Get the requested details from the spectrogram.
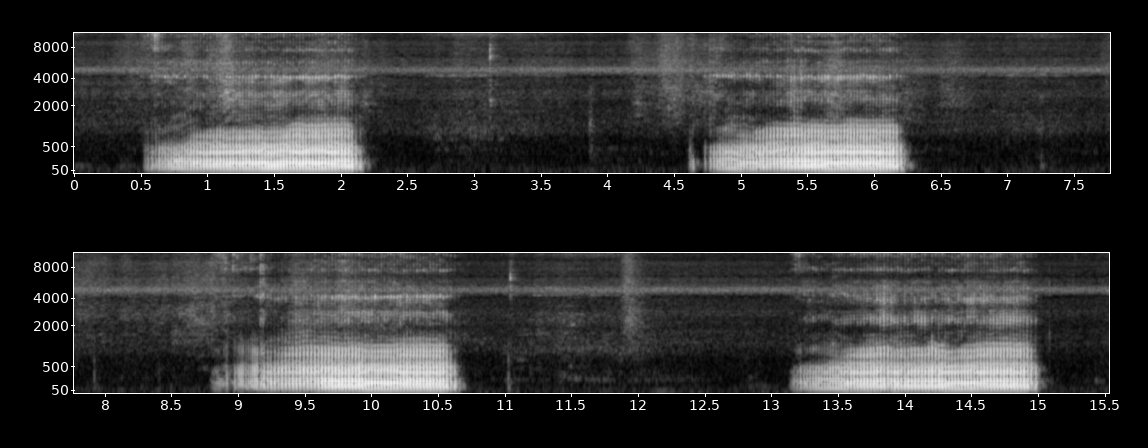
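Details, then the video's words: French Bulldog, a small male, snoring loudly while asleep indoors: four long, rasping, low harmonic snores of about one and a half seconds each, spaced roughly four seconds apart with near silence between, over a faint steady high hum. "Französische Bulldogge beim schnarchen"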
